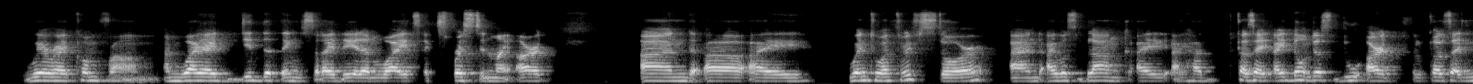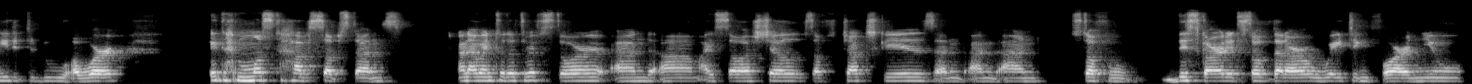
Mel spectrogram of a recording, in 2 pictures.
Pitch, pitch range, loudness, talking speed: 165 Hz, 155-175 Hz, -14 LUFS, 160 wpm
